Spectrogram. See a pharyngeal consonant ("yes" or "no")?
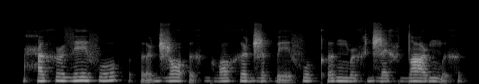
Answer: yes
